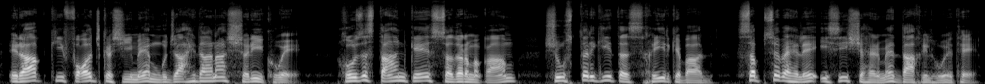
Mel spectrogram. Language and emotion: Urdu, neutral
